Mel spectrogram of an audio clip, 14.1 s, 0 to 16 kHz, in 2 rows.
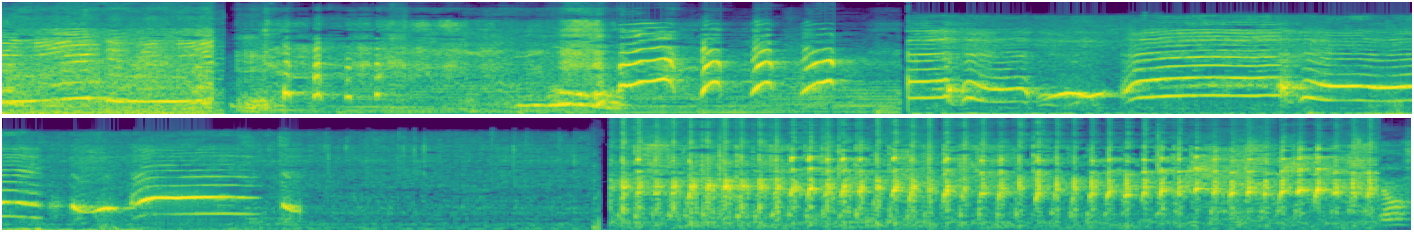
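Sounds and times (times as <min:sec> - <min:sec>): parrot wailing like a baby: 0:10.2 - 0:14.0.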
